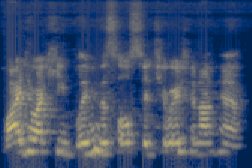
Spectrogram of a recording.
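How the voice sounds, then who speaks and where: A woman reading the lines of a grieving, stubborn warrior in a solemn, self-reproaching way, with a husky voice. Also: fairly high pitch, steady tone, racing, low-quality recording. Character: grieving, stubborn warrior mourning a fallen comrade. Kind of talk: melodramatic comic reading.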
